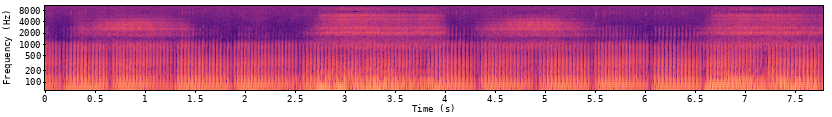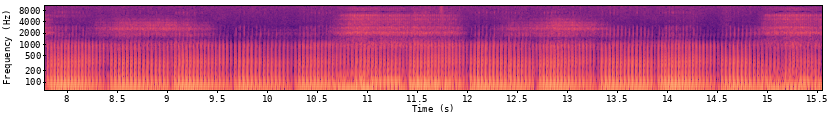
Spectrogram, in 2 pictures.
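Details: A four-week-old Siamese foster kitten purrs in a steady low rumble, with soft snoring breaths about every two seconds, as she falls asleep snuggled up to a girl's face.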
